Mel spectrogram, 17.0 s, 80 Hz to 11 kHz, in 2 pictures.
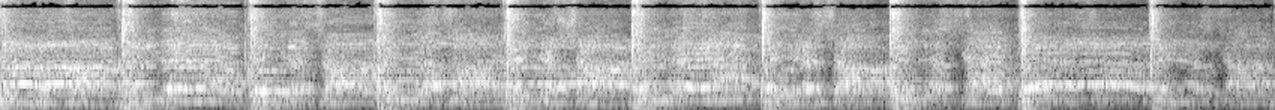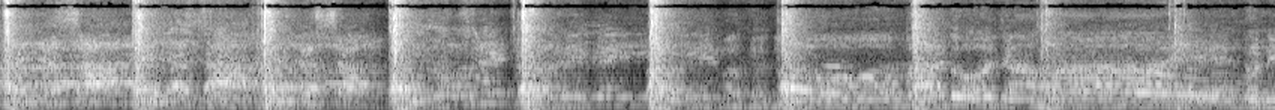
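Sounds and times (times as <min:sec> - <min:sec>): crowd of men chanting: 0:00.0 - 0:17.0
hands slapping bare chests: 0:00.8 - 0:12.2.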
